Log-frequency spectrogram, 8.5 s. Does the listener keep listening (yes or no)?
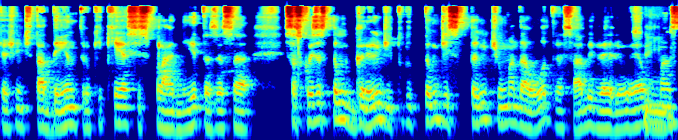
yes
